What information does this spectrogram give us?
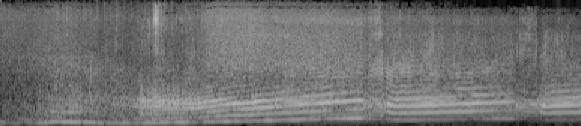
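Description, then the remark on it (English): A rally car on a rally stage roars past a corner at speed, way down the field, its pitch climbing steadily as it revs hard through the gears, loud and continuous with a gritty, buzzing tone and no voices. “Finally, way down the field, they pass us by.”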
